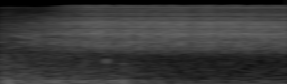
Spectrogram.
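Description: Sonified event data from the SNO+ neutrino detector, heard as a dense, steady bright hiss that fills the whole moment without distinct pauses or breaks.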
